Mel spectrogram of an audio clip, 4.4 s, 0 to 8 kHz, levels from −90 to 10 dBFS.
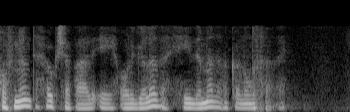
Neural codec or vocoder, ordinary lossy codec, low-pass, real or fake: codec, 16 kHz, 0.5 kbps, X-Codec, WavLM features, trained on Multilingual LibriSpeech; AAC, 16 kbps; 7.2 kHz; fake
